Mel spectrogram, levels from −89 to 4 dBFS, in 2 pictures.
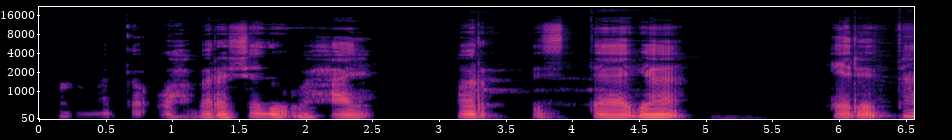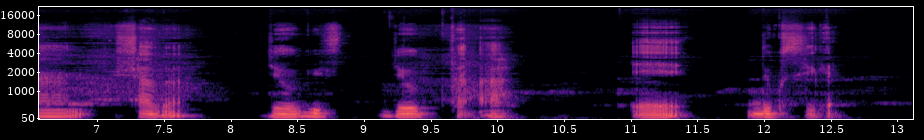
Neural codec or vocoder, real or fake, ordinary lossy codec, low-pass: none; real; none; none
